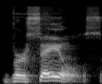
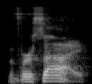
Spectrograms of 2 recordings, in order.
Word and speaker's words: Versailles: We've also got Versailles, which should really be pronounced Versailles. Now, that one, I can understand the pronunciation different just because it sounds a little hoity-toity. But maybe it should be Versailles. I don't know. But because that is taking from a French town, and it's a French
